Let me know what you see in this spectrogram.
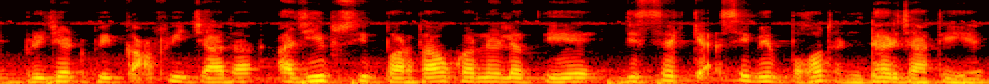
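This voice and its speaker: Noticeable background noise sits behind a man whose fairly high voice keeps a fairly even intonation. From Uttar Pradesh, India. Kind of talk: movie recap narration.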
